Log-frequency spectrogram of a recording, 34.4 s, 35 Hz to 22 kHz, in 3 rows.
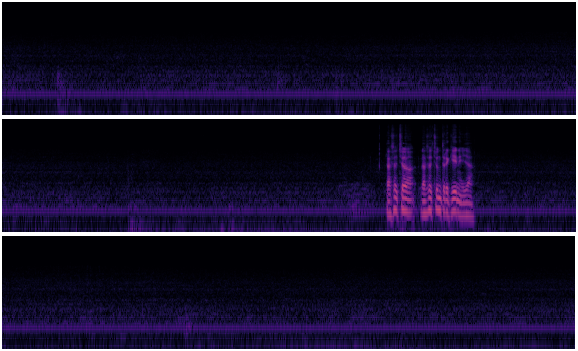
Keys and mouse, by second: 2.3 click, 3.1 shift+q, 7.1-8.9 middle drag, 8.9-11.8 right drag, 9.7 g, 10.9 g, 12.4 ctrl+Tab, 17.2 e, 18.8 click, 24.9 f, 26.4 ctrl+r, 28.4-32.9 drag, 31.5 g.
